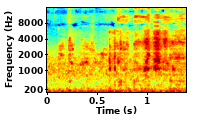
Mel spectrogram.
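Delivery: soft whispering. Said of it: "I whisper to a friend".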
